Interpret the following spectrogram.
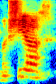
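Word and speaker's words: משיח: figure generally speaking it means anointed and it's pronounced here in moshiach being on the middle syllable and i thought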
